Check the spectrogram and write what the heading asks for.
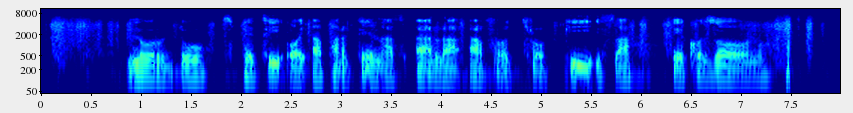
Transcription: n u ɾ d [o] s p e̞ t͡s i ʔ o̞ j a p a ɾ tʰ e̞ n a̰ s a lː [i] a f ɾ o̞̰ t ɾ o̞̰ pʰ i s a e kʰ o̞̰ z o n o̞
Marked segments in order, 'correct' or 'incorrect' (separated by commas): incorrect, incorrect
